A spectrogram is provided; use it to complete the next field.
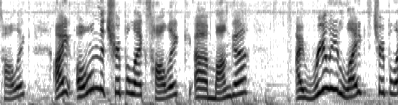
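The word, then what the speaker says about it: xxxHOLiC: It's just Holic. Whatever! I also pronounce the X in Hunter x Hunter.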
